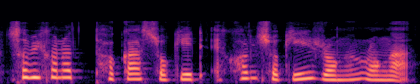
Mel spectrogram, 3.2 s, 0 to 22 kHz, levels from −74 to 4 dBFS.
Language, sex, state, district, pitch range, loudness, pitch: Assamese, female, Assam, Kamrup Metropolitan, 230-295 Hz, -16 LUFS, 250 Hz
